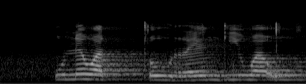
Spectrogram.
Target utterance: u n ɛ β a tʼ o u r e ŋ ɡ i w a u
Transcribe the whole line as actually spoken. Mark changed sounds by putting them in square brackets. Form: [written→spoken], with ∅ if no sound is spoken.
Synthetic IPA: u n ɛ [β→w] a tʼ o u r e ŋ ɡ i w a u

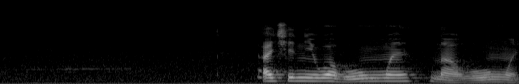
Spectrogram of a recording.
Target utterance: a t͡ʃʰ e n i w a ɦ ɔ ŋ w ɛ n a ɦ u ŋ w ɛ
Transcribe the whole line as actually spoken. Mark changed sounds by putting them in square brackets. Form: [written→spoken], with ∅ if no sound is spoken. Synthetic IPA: a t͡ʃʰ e n i w a ɦ [ɔ→u] ŋ w ɛ n a ɦ u ŋ w ɛ

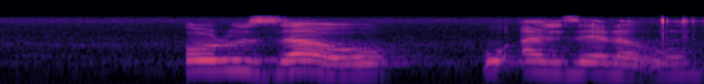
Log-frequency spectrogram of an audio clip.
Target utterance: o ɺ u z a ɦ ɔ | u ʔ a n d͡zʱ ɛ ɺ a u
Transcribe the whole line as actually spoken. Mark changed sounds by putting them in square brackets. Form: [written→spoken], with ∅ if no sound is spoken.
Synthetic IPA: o ɺ u z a ɦ ɔ | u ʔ a n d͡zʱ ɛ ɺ a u

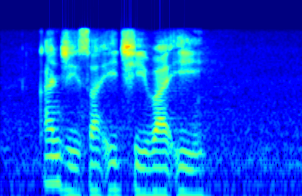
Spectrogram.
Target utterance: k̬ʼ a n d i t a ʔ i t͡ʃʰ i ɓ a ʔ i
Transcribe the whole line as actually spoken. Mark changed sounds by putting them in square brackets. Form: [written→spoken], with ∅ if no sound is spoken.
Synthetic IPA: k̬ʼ a n [d→d͡ʒʱ] i [t→s] a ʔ i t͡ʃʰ i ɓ a ʔ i

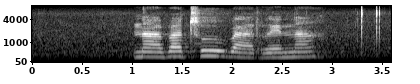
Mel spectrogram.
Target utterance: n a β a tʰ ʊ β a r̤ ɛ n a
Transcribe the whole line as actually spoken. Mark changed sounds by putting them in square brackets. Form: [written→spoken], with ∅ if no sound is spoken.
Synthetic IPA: n a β a tʰ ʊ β a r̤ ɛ n a

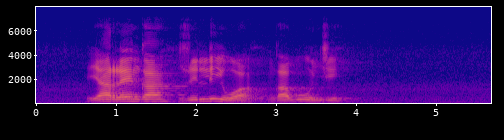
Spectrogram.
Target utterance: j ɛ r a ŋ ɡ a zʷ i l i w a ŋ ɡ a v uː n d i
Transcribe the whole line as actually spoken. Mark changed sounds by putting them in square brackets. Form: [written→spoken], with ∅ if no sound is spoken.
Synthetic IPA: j [ɛ→a] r [a→ɛ] ŋ ɡ a zʷ i l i w a ŋ ɡ a [v→β] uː n [d→d͡ʒ] i

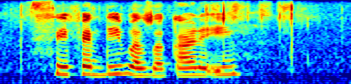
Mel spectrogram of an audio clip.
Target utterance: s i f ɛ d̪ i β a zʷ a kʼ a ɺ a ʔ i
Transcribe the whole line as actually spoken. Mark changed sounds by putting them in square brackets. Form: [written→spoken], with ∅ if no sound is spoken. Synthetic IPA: s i f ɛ d̪ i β a zʷ a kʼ a ɺ [a→ɛ] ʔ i

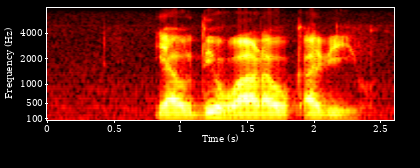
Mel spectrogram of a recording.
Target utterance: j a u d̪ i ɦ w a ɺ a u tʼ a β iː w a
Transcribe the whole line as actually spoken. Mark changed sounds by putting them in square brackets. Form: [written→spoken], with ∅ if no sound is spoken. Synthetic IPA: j a u d̪ i ɦ w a ɺ a u [tʼ→kʼ] a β iː w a

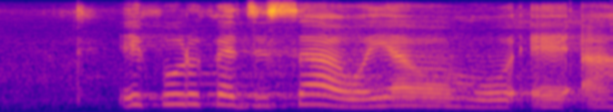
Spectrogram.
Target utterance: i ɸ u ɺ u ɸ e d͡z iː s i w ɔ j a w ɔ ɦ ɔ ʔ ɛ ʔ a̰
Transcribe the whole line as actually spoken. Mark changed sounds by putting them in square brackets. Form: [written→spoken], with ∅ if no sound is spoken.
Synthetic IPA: i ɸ u ɺ u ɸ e d͡z [iː→i] s [i→a] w ɔ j a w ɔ ɦ ɔ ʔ ɛ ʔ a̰

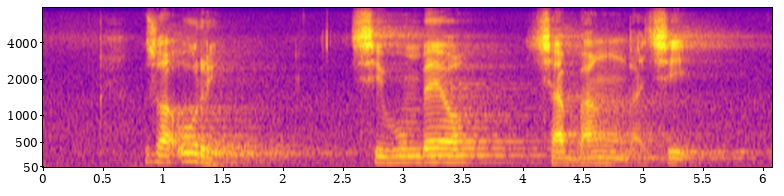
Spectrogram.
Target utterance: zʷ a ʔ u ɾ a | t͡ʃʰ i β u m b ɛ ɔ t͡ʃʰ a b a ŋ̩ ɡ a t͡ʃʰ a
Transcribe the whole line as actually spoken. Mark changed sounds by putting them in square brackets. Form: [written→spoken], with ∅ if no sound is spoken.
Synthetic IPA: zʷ a ʔ u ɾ [a→i] | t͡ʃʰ i β u m b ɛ ɔ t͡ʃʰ a b a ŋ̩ ɡ a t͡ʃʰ [a→i]

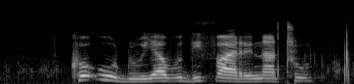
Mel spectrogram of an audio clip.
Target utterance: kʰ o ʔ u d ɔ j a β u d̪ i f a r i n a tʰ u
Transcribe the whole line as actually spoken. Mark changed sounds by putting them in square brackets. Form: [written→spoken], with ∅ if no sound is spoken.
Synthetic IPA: kʰ o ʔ u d [ɔ→u] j a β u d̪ i f a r i n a tʰ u

